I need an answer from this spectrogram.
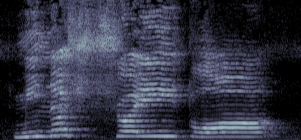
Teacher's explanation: We will pronounce it as not lengthening voice and quickly.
